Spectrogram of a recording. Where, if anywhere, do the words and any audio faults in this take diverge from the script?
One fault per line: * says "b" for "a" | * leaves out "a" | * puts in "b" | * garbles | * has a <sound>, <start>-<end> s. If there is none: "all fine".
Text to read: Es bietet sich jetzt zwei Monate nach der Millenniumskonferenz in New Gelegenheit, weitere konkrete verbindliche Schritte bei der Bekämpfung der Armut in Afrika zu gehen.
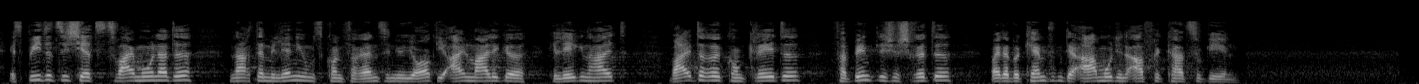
* puts in "York die einmalige"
